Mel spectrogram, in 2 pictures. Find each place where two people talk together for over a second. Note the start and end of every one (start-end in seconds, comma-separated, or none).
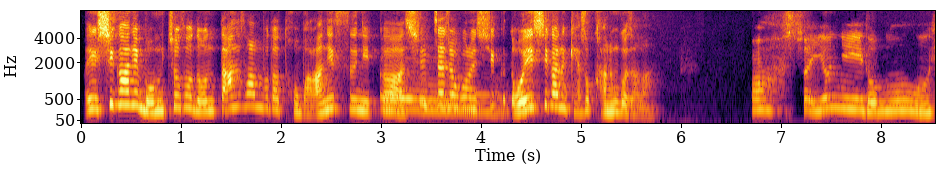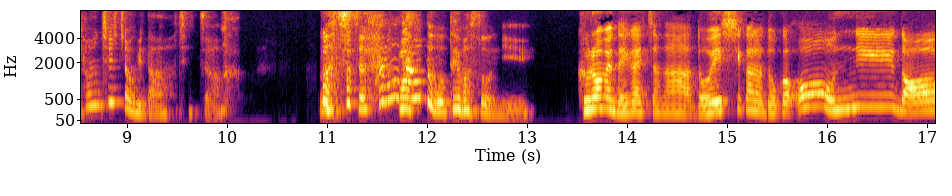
3.0-4.3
